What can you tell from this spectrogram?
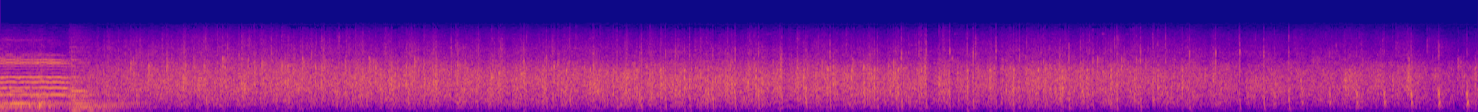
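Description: A song's last held orchestral chord ends less than a second in, giving way to a studio audience applauding: a dense, steady clapping.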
